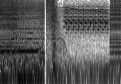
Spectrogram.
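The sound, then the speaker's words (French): An answering machine beeps before a caller leaves a message. Bright tonal chimes are cut off by a brief gap, then a sustained electronic tone holds for about a second before stopping abruptly. “Après le bip, c'est à vous.”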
